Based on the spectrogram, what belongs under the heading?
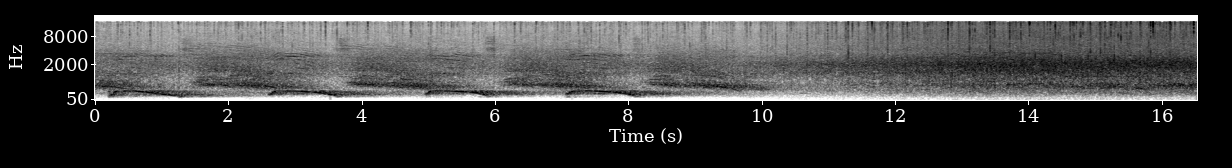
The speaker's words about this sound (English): Yeah, he's been clapped off by all the players. Definitely his last game for the club.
